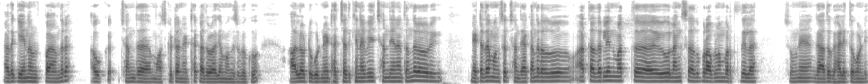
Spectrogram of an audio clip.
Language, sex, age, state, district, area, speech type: Kannada, male, 18-30, Karnataka, Bidar, urban, spontaneous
